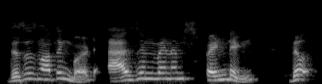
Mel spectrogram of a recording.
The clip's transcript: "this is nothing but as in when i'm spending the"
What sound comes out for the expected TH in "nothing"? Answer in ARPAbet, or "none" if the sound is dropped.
T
